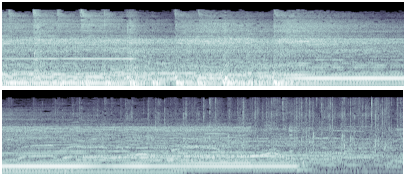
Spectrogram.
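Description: Rock band playing live on electric guitar, bass and drums, then a final held chord from about three seconds in that rings out, the end of a song. The low end drops away near six seconds and the sound falls off about a second before the end, leaving wavering guitar tones.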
